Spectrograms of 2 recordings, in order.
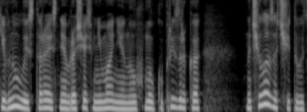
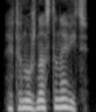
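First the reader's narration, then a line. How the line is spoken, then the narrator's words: Indignant exclamation. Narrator (Russian): воскликнула я, негодуя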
